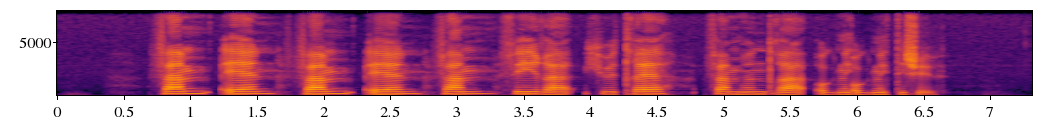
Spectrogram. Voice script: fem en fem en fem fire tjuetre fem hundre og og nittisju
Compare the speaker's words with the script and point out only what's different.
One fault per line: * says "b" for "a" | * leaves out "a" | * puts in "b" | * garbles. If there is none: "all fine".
all fine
